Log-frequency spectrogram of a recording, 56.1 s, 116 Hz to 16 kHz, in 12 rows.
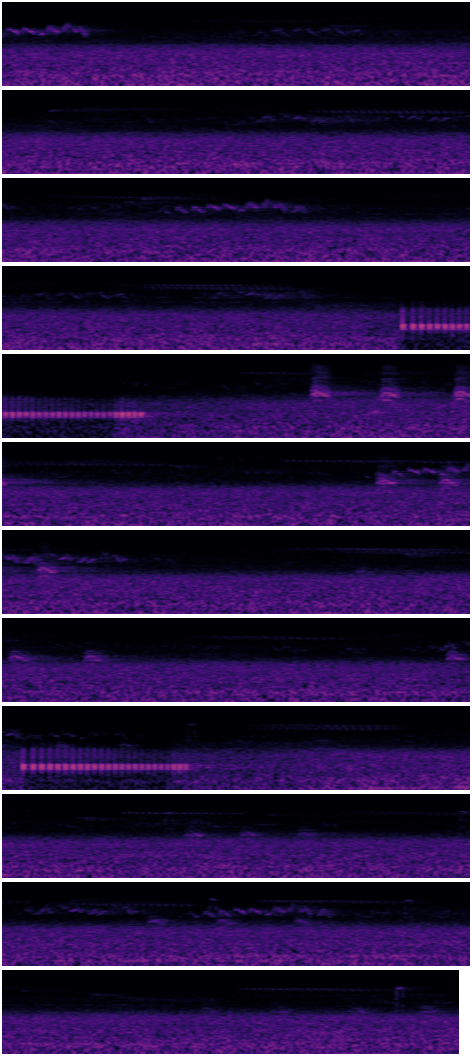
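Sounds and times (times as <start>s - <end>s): birds calling: 21.8s - 23.9s, 27.1s - 29.2s, 37.2s - 39.5s.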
